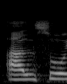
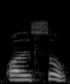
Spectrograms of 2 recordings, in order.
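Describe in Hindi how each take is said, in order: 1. यह लंबे खुले aa स्वर से शुरू होता है। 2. यह गोल किए हुए aw स्वर से शुरू होता है। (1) "आल्सो या अल्सो नहीं"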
